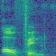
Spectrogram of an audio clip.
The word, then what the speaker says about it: often: अब देखो क्यों साइलेंट होगा, अब देखो इसको क्या पढ़ा, ऑफन, ऑफन टी हमारा क्या है, साइलेंट हो गया। क्यों साइलेंट हुआ है, क्योंकि टी के बाद में हमारा ई एन है, समझ रहे हो।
